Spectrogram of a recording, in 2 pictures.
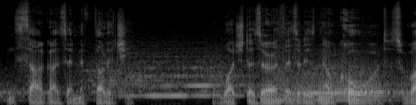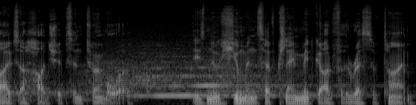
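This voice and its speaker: A man voicing an ancient Norse warrior with a gravelly voice, gravely narrating an epic tale. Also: extremely low pitch, full character voice. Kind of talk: dramatic scripted narration.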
